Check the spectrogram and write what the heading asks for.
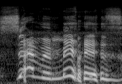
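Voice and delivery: high, drawn-out mock wail; exasperated yell. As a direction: stretch it out in high-pitched exasperation. Acted exasperated retelling of Uber meltdown.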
